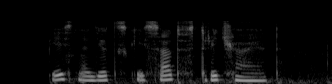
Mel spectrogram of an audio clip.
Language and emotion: Russian, neutral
